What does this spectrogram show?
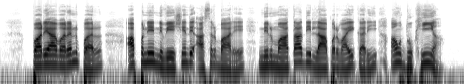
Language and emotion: Dogri, disgusted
